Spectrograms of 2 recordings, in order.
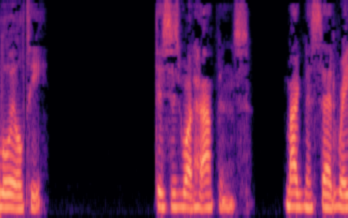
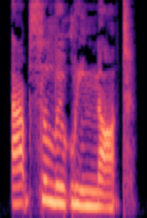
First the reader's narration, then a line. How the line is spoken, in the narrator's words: Helen shouted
